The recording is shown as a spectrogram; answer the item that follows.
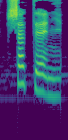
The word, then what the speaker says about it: Châtaigne: Also, for how that is actually pronounced in French. Should be able to hear this. Let's see if it, like, deafens you. Châtaigne.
